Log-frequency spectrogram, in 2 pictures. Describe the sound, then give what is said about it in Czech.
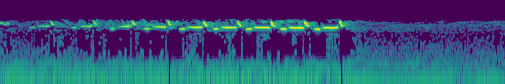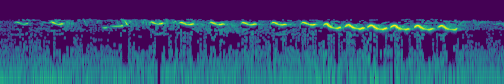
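Woodlark song in two high, clear phrases separated by a short pause. The first is a quick series of fluid notes, and the second builds into a rapid looping warble at the end. “Zmínil jsem se, že považuji skřivana lesního za našeho nejlepšího zpěváka.”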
